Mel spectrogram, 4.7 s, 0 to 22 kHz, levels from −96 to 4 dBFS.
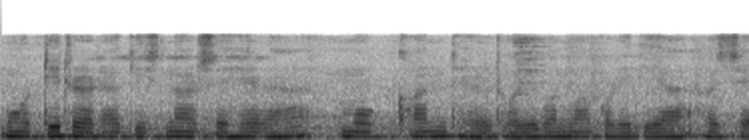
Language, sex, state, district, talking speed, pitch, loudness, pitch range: Assamese, male, Assam, Hailakandi, 140 wpm, 120 Hz, -17 LUFS, 115-125 Hz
